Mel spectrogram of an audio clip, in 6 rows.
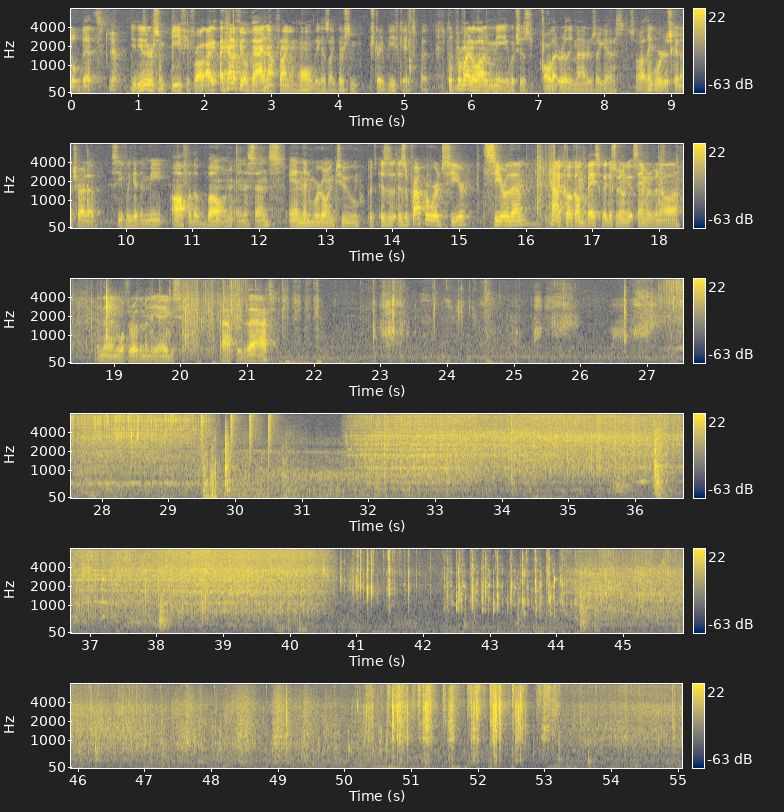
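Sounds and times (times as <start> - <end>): meat sizzling in a skillet: 27.2 - 29.5, 31.6 - 40.7, 44.2 - 47.2, 53.1 - 55.0.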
